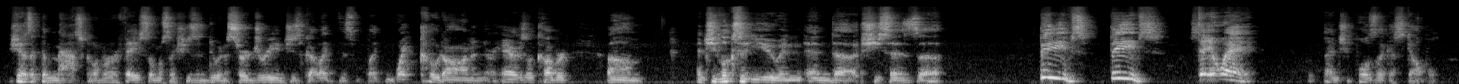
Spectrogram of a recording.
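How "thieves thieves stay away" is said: very high, shrill, drawn-out screaming. Voicing an old lady who sees intruders and pulls a scalpel: screaming. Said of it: "She stops screaming".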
